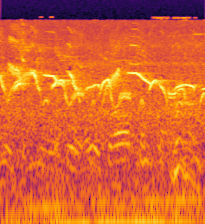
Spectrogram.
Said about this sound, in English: Every morning, rain or shine, Chinese immigrants show off their pets, so-called Wame birds. I visited the park on a recent Saturday morning and was immediately greeted by an avian chorus.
